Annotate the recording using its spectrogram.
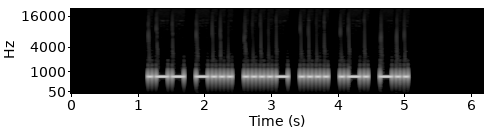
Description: Morse code, heard as a keyed tone, about 21 wpm, 700 Hz. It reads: WB4HRD
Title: USA Call Signs - 6 Characters - 20wpm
